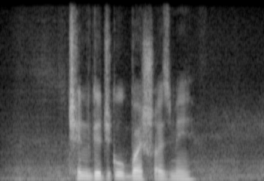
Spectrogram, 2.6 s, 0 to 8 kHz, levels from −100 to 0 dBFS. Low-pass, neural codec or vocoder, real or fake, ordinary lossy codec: none; codec, 16 kHz, 0.8 kbps, ZipCodec; fake; none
